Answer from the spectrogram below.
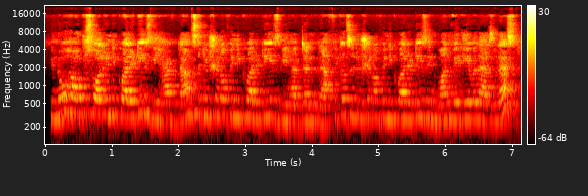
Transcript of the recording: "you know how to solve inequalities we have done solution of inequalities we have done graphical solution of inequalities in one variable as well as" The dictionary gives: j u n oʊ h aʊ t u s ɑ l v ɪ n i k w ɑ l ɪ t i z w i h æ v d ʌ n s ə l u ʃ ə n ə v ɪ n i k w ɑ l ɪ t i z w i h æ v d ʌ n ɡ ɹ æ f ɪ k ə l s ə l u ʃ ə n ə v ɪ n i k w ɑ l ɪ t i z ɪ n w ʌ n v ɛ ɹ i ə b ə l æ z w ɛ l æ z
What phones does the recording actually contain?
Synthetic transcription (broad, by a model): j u n oʊ h aʊ t u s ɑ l ɪ n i k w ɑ l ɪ t i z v i h æ v d ʌ n s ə l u ʃ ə n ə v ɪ n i k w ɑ l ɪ t i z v i h æ v d ʌ n ɡ ɹ æ f ɪ k ə l s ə l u ʃ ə n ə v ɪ n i k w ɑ l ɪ t i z ɪ n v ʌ n v ɛ ɹ i ə b ə l æ z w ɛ l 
